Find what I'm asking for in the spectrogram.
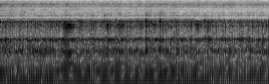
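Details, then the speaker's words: Toyota hybrid e-CVT: engine holds one steady low drone that doesn't climb in pitch as the car accelerates, sounding like a slipping clutch; normal constant-rpm behaviour since engine speed is decoupled from vehicle speed. "first time I heard this, I was thinking, hey, the non-existent clutch must be slipping or something. It sounds wrong."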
